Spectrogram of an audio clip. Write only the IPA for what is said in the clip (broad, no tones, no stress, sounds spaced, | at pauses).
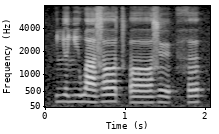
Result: ʎ ʌ ʎ i w a z ʌː t͡sʼ ʌː z ø | h ə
